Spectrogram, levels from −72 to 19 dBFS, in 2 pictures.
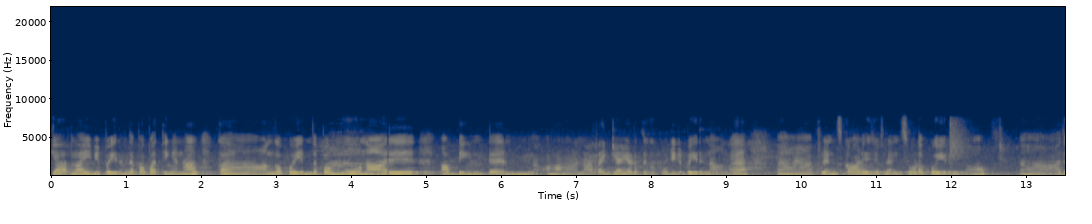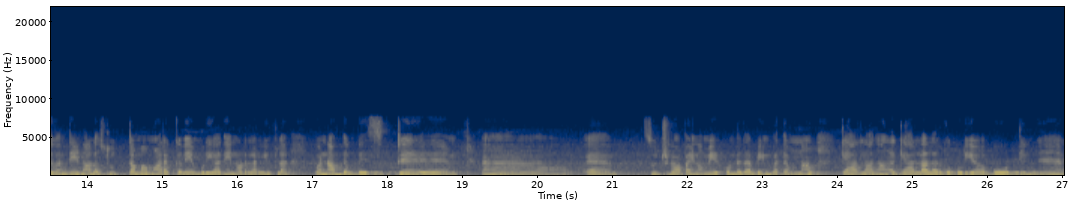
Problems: none marked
